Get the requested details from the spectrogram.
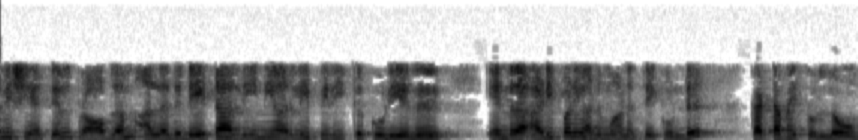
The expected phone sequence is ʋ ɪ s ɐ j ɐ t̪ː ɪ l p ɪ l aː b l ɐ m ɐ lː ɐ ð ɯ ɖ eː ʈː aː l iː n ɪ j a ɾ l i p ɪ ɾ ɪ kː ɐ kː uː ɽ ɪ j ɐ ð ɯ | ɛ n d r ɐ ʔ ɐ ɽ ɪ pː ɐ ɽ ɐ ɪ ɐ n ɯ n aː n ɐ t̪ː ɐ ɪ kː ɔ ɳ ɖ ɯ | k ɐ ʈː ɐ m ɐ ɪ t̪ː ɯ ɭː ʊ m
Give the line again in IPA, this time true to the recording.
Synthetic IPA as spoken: ʋ ɪ ʂ ɐ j ɐ t̪ː ɪ l p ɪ ɾ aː b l ɐ m ɐ lː ɐ ð ɯ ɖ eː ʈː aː l iː n ɪ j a ɾ l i p ɪ ɾ ɪ kː ɐ kː uː ɽ ɪ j ɐ ð ɯ | ɛ n d r ɐ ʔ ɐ ɽ ɪ pː ɐ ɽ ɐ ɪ ɐ n ɯ m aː n ɐ t̪ː ɐ ɪ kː ɔ ɳ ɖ ɯ | k ɐ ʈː ɐ m ɐ ɪ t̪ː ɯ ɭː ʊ m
